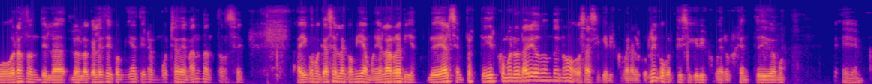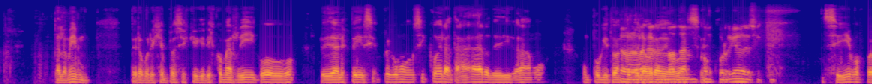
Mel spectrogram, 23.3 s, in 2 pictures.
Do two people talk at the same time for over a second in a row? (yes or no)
yes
